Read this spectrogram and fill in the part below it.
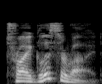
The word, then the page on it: triglyceride: British English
